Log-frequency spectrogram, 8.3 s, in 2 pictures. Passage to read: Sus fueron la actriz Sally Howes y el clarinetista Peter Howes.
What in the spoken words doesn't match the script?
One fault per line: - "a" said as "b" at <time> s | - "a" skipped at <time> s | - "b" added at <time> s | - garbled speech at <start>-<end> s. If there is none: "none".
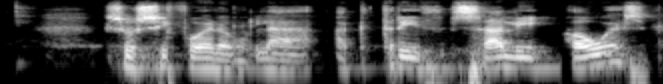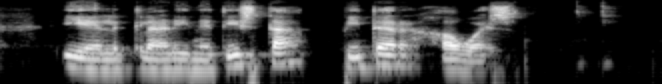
none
